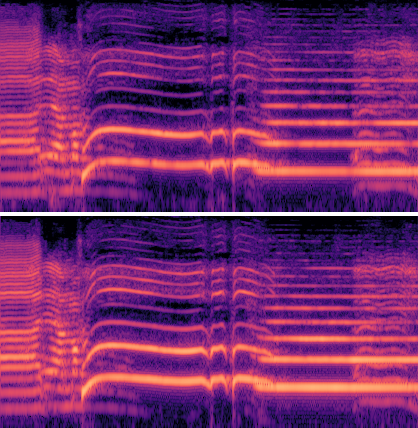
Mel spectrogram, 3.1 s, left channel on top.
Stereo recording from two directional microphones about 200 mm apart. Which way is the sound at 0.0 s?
5° right (ahead or behind).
